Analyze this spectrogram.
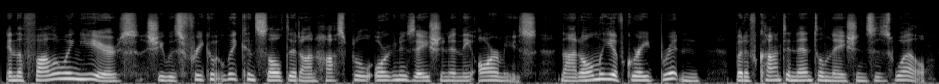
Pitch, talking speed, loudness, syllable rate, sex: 190 Hz, 160 wpm, -19 LUFS, 5.1 syllables/s, female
